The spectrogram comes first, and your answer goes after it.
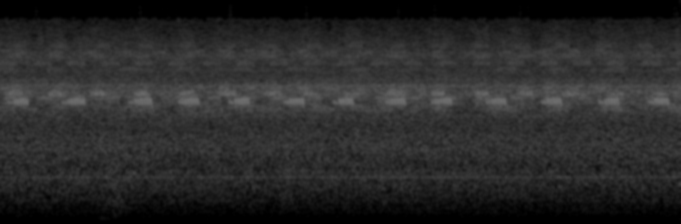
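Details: Nighttime singing of a bell cricket as dawn slowly approaches, heard as bright, ringing chirps in an even rhythm of roughly two per second, each note distinct above soft insect hiss.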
